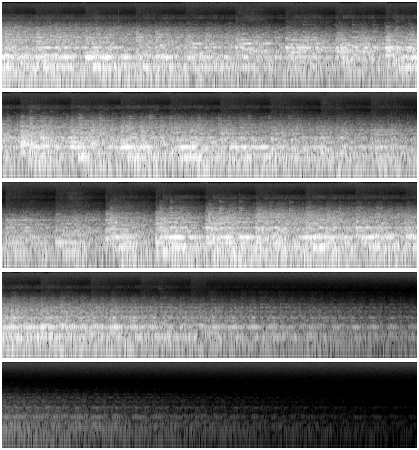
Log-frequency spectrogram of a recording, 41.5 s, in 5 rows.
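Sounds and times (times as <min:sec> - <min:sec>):
slow low vibrating piano: 0:00.0 - 0:34.4.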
